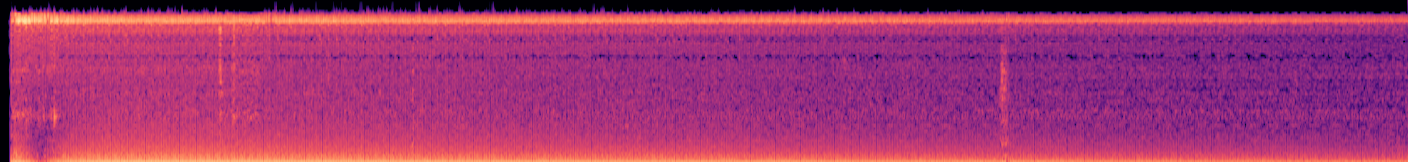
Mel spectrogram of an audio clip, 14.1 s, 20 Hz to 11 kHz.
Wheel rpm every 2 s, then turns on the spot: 10, 0, 0, 0, 0, 0, 0.
none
